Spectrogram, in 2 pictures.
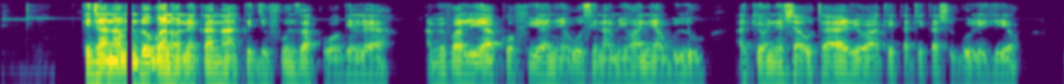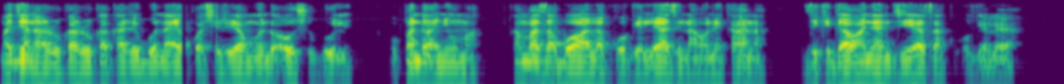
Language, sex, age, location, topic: Swahili, male, 25-35, Nairobi, education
